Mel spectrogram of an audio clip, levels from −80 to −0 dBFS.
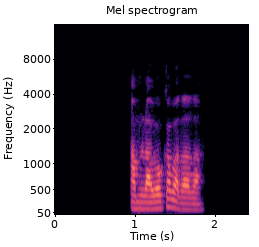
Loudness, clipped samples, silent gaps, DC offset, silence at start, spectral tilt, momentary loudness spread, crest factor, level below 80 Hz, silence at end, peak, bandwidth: -25 LUFS; under 0.1%; none; under 0.1%; 0.95 s; -8 dB/octave; 9 LU; 18 dB; -70 dBFS; 0.55 s; -10 dBFS; 7.4 kHz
